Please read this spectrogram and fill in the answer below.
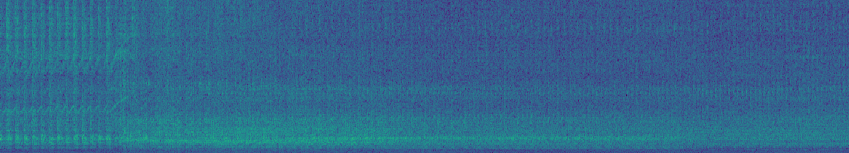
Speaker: all right, she's running. Question one is, are we losing fuel?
